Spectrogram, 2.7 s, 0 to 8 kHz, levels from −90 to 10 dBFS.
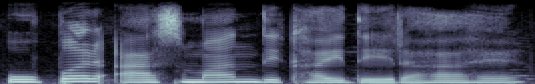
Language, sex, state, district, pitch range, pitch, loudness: Hindi, female, Assam, Kamrup Metropolitan, 185-230 Hz, 210 Hz, -13 LUFS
